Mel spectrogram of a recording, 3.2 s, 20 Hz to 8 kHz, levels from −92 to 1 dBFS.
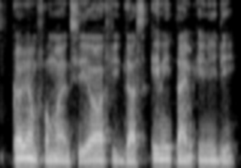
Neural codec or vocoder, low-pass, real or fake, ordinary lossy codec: codec, 16 kHz, 4 kbps, FunCodec, trained on LibriTTS, 50 frames a second; none; fake; none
